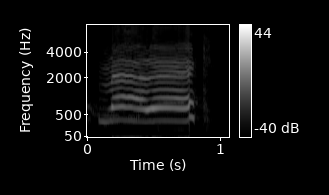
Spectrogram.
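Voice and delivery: high, loud medic call; man down shout. Pretend. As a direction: yell medic like on a battlefield. Calling out for a medic.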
